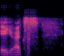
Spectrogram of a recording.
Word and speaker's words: AEUX: A lot of people call it maybe AUX Some call it AEUX. I call it AEUX because it's for me it's just more like I would say like a short form, right? Like an anagram, but many people pronounce it as AUX.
